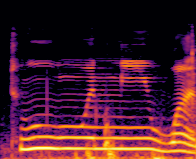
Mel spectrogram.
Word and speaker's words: 2NE1: 2NE1. That's how it's spelled, entry. but it's pronounced 21.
